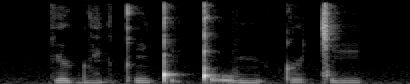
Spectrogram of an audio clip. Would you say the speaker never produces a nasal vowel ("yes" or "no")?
no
